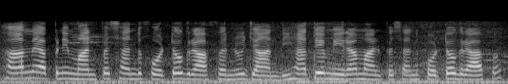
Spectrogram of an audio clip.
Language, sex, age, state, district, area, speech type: Punjabi, female, 18-30, Punjab, Faridkot, rural, spontaneous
